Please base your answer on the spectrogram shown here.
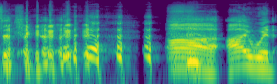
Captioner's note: laughter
